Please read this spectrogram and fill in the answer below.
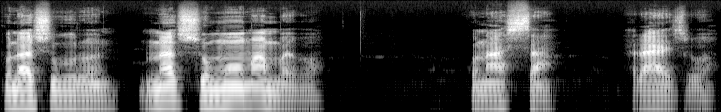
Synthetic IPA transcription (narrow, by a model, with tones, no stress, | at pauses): ku˨na˨su˨ku˨ɾo˨nu˦na˦su˨mo˦ma˦me˨βo˨ | ku˨na˨sa̰˨ | ɾa˦e˨sbo˨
